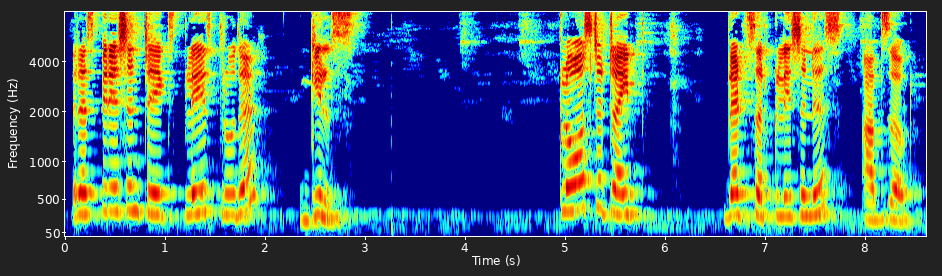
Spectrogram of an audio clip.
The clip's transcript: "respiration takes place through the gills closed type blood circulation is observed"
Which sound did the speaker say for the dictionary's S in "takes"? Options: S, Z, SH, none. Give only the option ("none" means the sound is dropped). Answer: S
